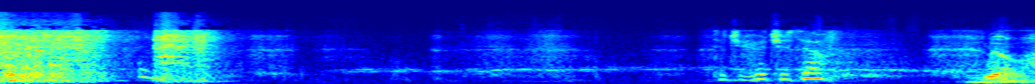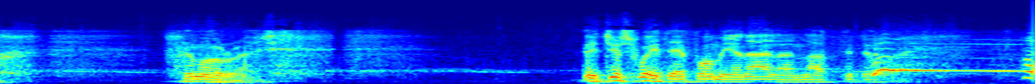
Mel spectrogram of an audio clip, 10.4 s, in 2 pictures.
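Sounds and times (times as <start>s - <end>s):
window glass breaking: 0.0s - 1.1s
speech: 3.6s - 5.4s, 6.0s - 6.8s, 8.1s - 10.3s.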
